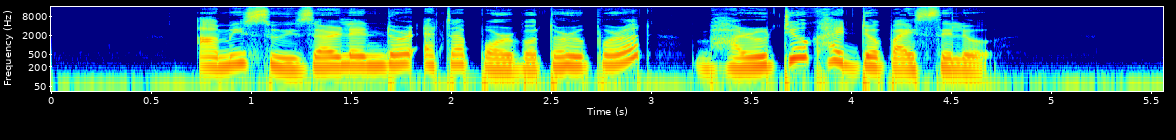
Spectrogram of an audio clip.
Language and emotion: Assamese, surprised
